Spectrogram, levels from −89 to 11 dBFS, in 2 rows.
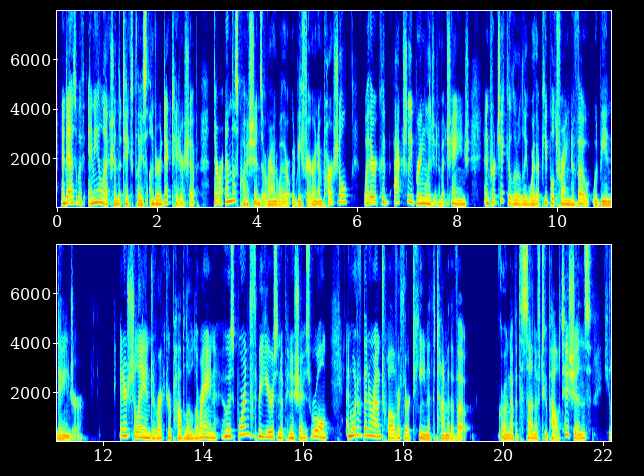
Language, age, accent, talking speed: English, 40-59, American, 210 wpm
